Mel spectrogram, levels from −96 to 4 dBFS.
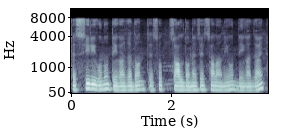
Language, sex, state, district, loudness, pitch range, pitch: Chakma, male, Tripura, Unakoti, -16 LUFS, 110-120 Hz, 115 Hz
